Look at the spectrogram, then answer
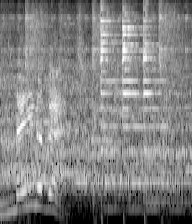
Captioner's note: bell ringing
